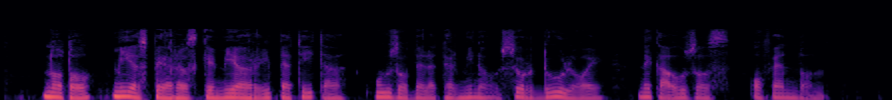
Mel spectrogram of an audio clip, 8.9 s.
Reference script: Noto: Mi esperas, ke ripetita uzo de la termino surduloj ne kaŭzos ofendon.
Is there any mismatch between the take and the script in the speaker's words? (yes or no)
yes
